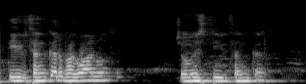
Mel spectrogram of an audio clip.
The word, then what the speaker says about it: तीर्थंकर: जब भी आधे न का उच्चारण, तीर्थ के बाद क्या है, आधा न, क्या है, तीर्थ के बाद आधा न, जब आधे न का उच्चारण आएगा और उसके बाद जो अक्षर आएगा, क्या आया, क, तीर्थंग क, तीर्थंग, ध्यान देना है सब बच्चे, खेलो मत अभी, बहुत ध्यान दो।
